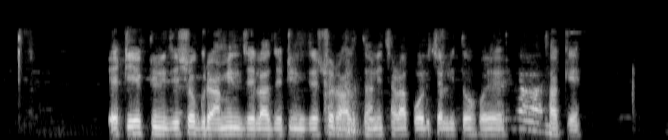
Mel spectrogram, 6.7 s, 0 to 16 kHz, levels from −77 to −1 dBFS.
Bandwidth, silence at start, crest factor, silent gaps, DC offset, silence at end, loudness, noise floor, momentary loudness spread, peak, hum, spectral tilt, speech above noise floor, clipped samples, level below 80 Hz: 8.2 kHz; 0.2 s; 18 dB; none; under 0.1%; 0.9 s; -18 LUFS; -69 dBFS; 7 LU; -2 dBFS; none; -4.5 dB/octave; 52 dB; under 0.1%; -60 dBFS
